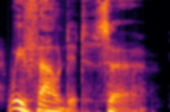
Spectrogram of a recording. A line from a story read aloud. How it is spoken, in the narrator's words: he said with a sigh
